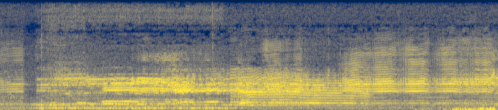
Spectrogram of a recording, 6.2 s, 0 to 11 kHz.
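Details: Sheep moved along a lane by a farmer near Cefn Coch in Powys, Wales, 31 March 2021; a dense chorus of drawn-out, overlapping bleats, steady in loudness throughout, with a low rumble near the end.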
